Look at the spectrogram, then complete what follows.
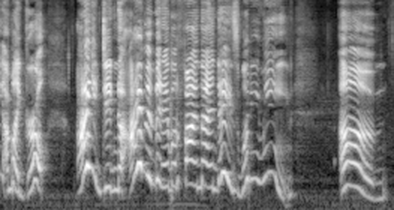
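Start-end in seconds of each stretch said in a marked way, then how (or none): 0.3-3.9 bewildered. Retold or imitated. Her bewildered denial, retold.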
